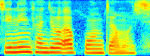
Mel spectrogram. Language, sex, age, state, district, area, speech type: Santali, female, 30-45, West Bengal, Bankura, rural, spontaneous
